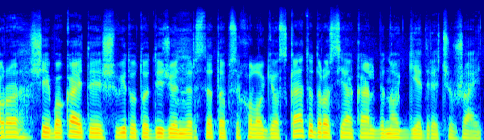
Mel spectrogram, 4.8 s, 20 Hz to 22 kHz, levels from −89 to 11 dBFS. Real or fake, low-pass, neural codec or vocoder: real; 19.8 kHz; none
